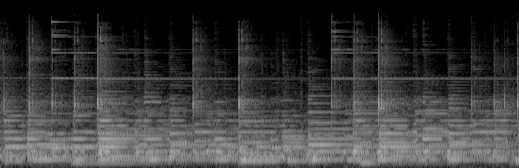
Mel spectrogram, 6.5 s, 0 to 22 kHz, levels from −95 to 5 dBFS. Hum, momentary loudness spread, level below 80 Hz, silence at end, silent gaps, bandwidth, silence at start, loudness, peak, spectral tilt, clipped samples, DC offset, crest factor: none; 6 LU; -72 dBFS; 0 s; none; 16 kHz; 0 s; -35 LUFS; -12 dBFS; -6 dB/octave; under 0.1%; under 0.1%; 22 dB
